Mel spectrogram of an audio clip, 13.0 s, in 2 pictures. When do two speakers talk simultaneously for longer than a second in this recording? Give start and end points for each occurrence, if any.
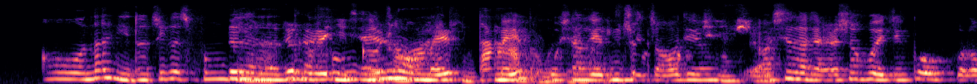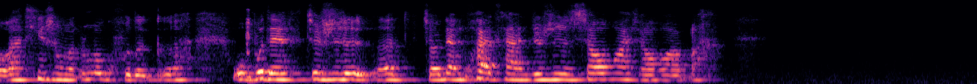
1.5-5.2

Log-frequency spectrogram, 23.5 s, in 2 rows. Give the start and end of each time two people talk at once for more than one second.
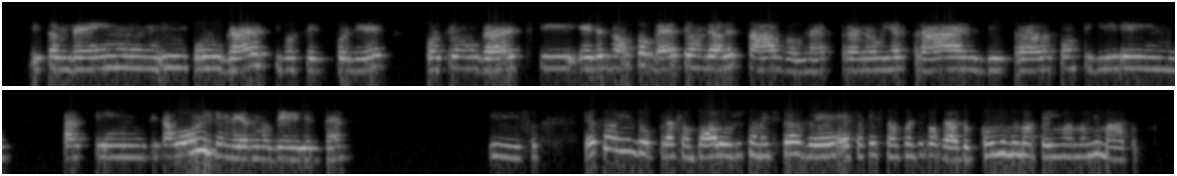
none

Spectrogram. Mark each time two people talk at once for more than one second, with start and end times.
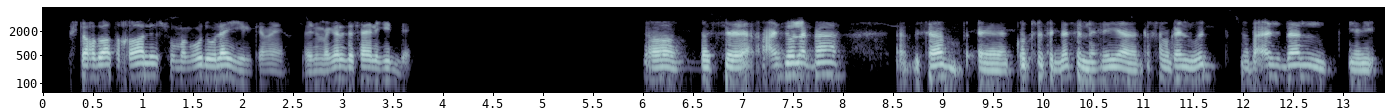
none

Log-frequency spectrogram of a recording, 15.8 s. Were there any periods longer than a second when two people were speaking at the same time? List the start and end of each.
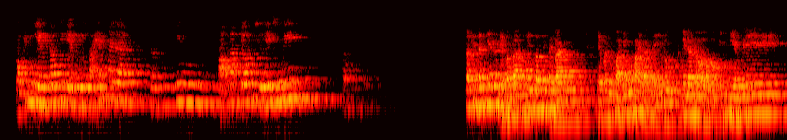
none

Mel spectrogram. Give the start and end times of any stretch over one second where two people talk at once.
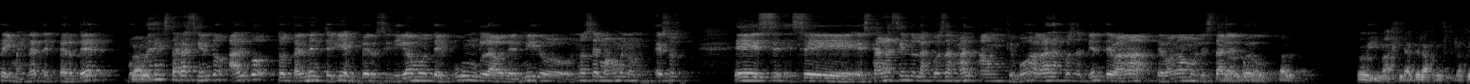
none

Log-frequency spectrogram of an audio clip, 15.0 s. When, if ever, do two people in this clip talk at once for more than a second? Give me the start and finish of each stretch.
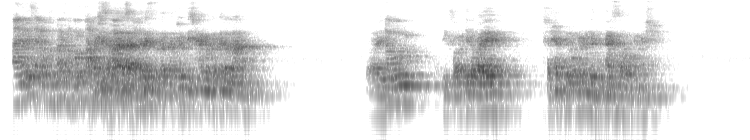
1.7-2.9

